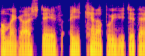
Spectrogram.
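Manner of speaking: acted bursting out laughing. Recalling the interview, the speaker replays talking to Dave, retelling bursting out laughing. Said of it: "I burst out laughing like".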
